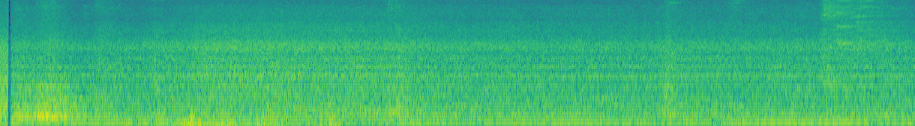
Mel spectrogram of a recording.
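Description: Steady low mechanical hum over a faint even background noise, the hum stopping abruptly just before the end.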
